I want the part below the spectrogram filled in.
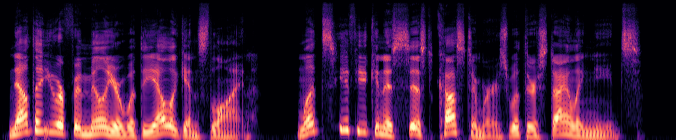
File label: eLearning Cosmetic Training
